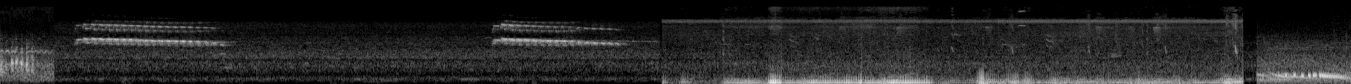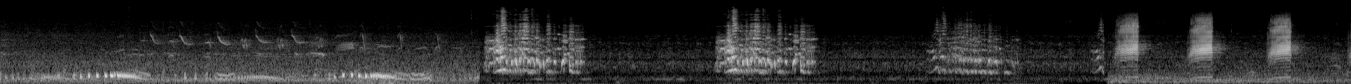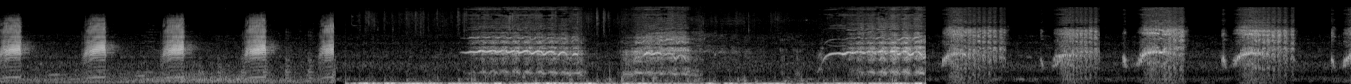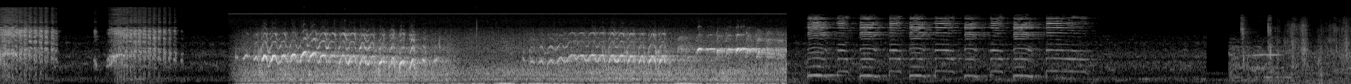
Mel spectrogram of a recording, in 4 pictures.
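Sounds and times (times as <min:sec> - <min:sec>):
pigeon cooing: 0:06.6 - 0:18.3, 0:42.9 - 0:48.4
geese honking: 0:24.5 - 0:30.5, 0:42.8 - 0:48.4.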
